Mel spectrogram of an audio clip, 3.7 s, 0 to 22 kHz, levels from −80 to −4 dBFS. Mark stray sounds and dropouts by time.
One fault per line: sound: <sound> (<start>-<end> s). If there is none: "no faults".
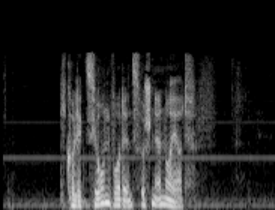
no faults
